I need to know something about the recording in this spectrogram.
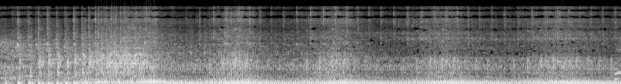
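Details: Detroit Diesel 6-71 started after a spray of ether: diesel chuffs through a few uneven firings, then settles into a steady low idle with an even rhythm; runs fine.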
